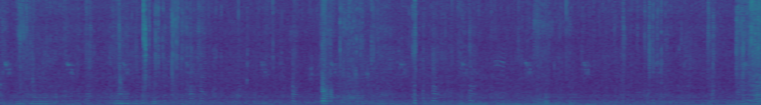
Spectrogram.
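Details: Honey bees busy at work in an open hive, filmed on a sunny day with a little wind; a thick, low, continuous buzzing drone, faint intermittent clicks, and one sharp tap just after four seconds.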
